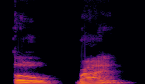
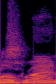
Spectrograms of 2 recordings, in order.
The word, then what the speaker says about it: O'Brien: because I call him oh Ryan everybody calls him O'Brien I call him oh Brian so I kept looking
